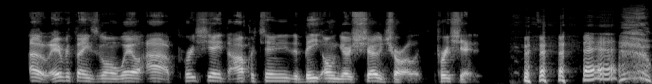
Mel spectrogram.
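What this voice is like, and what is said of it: North Carolina accent. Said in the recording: “what a black man with a North Carolina accent actually sounds like”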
